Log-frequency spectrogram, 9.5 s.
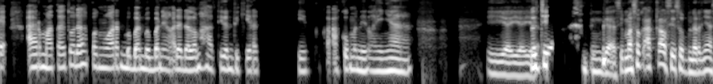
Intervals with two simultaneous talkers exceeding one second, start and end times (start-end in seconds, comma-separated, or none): none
